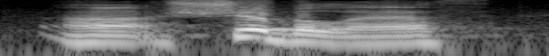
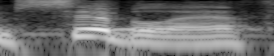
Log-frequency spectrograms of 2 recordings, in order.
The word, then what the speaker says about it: Shibboleth: And it says, then said they unto him, say now, Shibboleth, and he said unto him Sibboleth, for he could not frame or pronounce it right.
